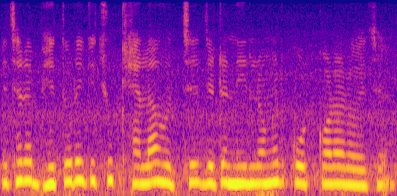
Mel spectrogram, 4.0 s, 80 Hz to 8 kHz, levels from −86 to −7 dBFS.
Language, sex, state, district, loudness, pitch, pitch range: Bengali, female, West Bengal, Malda, -13 LUFS, 215 Hz, 210-230 Hz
